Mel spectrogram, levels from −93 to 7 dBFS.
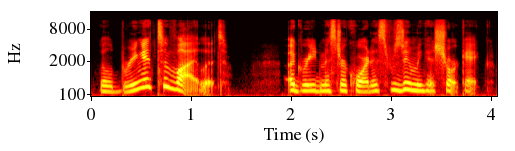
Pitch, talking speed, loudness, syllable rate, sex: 235 Hz, 160 wpm, -19 LUFS, 6.0 syllables/s, female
